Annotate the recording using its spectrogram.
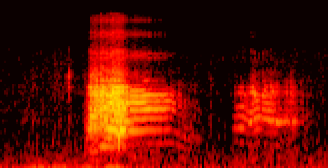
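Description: A cat meows twice: one call about two-thirds of a second in that falls in pitch at its end, and a shorter falling meow near the end.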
